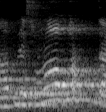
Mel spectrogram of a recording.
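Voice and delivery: usual speaking voice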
